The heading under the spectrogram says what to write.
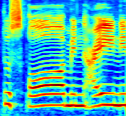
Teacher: عین پر ہم حروف حلقی ہونے کی وجہ سے نون پر غنہ نہیں کریں گے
